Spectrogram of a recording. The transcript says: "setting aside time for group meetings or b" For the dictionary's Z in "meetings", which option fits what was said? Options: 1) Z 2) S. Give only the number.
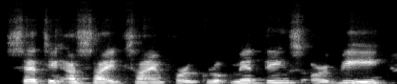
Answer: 2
